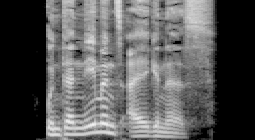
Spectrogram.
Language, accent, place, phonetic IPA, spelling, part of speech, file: German, Germany, Berlin, [ʊntɐˈneːmənsˌʔaɪ̯ɡənəs], unternehmenseigenes, adjective, De-unternehmenseigenes.ogg
- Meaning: strong/mixed nominative/accusative neuter singular of unternehmenseigen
